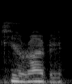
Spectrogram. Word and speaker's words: curare: Well, it is a true word, and it is pronounced curare.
